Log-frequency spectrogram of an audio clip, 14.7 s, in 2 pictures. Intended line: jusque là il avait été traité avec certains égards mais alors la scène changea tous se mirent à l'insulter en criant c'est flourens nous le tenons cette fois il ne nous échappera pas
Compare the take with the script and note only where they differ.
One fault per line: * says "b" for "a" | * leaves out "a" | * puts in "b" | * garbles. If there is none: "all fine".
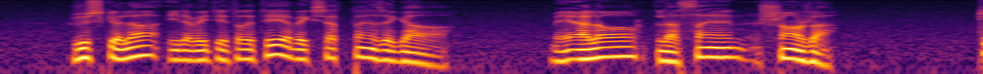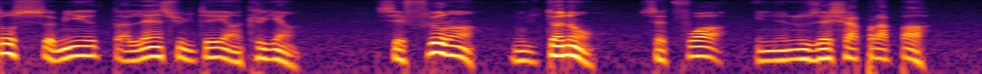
all fine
